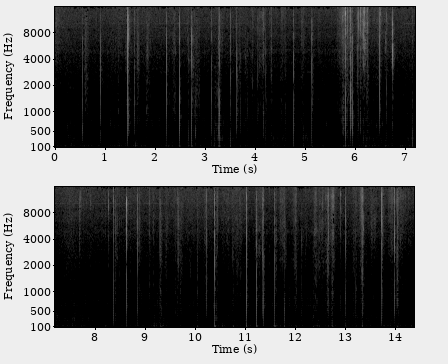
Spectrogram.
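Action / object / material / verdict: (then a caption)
tap / plastic bag holding a folded microfiber cloth / plastic / none. A small clear plastic bag holding a folded green microfiber cloth rests flat on a palm while fingertips tap and scratch the plastic surface. Many quick, sharp crinkly taps and scratches sound over a quiet, steady background, with a brief denser rustle around the middle. Each tap is bright and dies away almost instantly.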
